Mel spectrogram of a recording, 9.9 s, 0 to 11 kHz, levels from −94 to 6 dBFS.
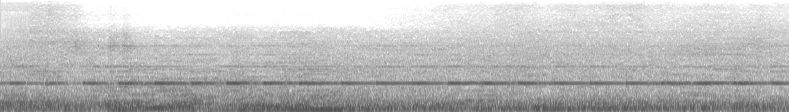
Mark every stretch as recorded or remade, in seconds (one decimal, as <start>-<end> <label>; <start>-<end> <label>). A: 0.0-4.2 remade; 4.2-5.6 recorded; 5.6-6.9 remade; 6.9-8.1 recorded; 8.1-9.9 remade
